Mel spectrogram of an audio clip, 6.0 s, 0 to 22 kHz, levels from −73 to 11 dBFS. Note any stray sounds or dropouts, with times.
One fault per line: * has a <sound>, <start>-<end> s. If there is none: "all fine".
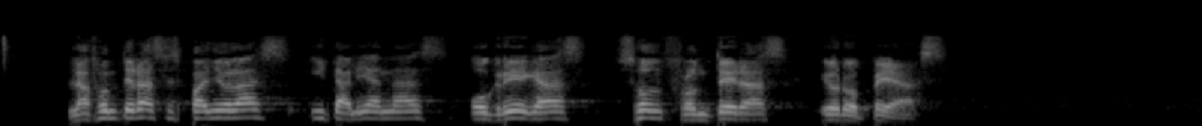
all fine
